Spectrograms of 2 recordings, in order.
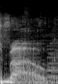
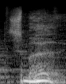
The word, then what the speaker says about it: Smaug: Rhymes with Grug. It's Smaug. Smug.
